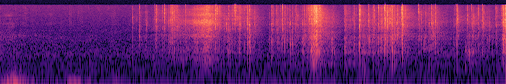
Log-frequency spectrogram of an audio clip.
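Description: Foil wrapper of a Panini XR football card pack crinkling and tearing in bursts as it is opened by hand, after a dull thump near the start as the pack is picked up.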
